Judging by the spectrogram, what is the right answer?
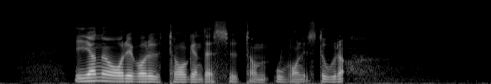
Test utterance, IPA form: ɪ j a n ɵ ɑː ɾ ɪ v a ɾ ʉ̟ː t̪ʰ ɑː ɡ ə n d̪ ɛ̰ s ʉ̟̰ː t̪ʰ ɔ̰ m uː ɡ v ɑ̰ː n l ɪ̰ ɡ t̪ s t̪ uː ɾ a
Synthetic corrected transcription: ɪ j a n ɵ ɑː ɾ ɪ v a ɾ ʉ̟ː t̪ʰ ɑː ɡ ə n d̪ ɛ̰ s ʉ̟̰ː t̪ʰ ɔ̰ m uː v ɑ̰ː n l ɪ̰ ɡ t̪ s t̪ uː ɾ a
